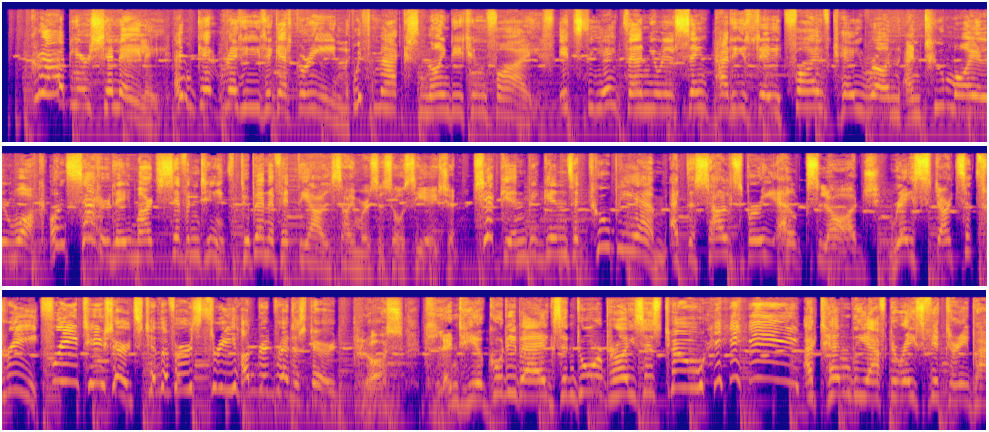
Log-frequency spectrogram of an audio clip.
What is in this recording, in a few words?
IRISH leprechaun accent voiceover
